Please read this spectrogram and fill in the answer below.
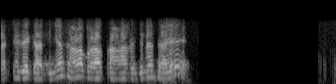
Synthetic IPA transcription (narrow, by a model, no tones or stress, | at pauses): əʈid̪eːkaɾnijãsaːɽaːbəɽapɾaːɽ̃aʋɪd͡ʒnəsaːɦeː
